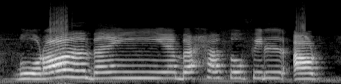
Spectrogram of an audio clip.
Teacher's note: Ghuraban yabhathu fil ard. Ya, huruf ba di sini kan masuk dalam huruf qalqalah ya yang dipantulkan, namun di sini adalah qalqalah sughra karena dia berada di tengah kalimat. · ketika tanwin bertemu dengan huruf ya maka dibaca itu didengung 2 harokat dengan meleburkan huruf yang satu ke huruf berikutnya. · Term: idgham bi gunnah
